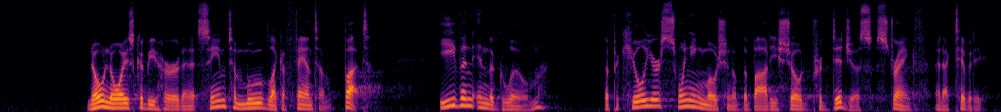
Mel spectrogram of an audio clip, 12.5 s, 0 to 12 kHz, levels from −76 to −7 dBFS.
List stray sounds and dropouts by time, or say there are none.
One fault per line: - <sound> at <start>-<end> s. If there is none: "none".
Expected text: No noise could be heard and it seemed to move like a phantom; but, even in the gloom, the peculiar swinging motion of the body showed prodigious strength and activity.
none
